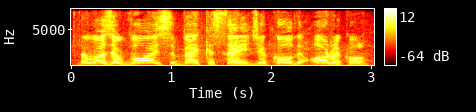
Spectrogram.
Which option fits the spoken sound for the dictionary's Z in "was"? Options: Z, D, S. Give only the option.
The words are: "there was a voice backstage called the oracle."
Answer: Z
